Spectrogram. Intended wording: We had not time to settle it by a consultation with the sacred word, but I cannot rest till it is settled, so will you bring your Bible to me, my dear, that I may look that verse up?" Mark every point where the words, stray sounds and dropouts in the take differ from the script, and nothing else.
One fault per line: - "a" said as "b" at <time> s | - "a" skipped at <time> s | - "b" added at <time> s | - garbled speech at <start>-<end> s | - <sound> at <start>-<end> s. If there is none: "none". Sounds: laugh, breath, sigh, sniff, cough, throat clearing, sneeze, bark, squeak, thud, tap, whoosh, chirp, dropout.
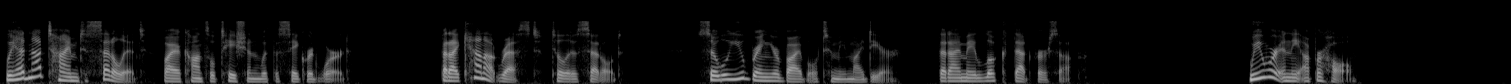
- "We were in the upper hall" added at 12.5 s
